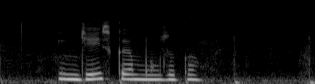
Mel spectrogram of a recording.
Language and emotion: Russian, neutral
